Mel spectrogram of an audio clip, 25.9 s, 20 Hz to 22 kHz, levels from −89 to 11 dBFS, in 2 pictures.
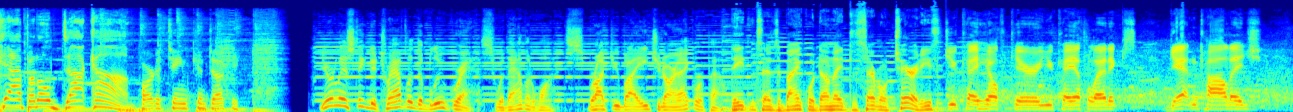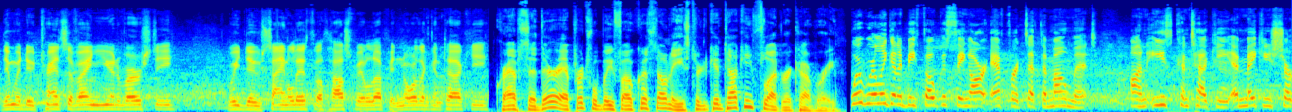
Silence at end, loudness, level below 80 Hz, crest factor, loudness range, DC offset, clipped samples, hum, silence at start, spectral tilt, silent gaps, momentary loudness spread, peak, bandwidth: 0 s; -16 LUFS; -38 dBFS; 14 dB; 3 LU; under 0.1%; under 0.1%; none; 0 s; -5 dB/octave; 2.92-3.08 s; 7 LU; 0 dBFS; 19.5 kHz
